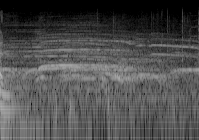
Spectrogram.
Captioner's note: audience cheers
